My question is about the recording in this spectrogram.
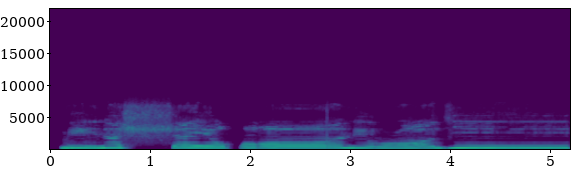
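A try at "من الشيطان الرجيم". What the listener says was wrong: Niro. Jangan niro. Kalau niro, nirnya tidak sempurna. Tadi harokat kasrohnya harus sempurna dulu. Turunkan. Bukan nirwo. Dibuka setelah begini, dia jangan monyong. Langsung dibuka.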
